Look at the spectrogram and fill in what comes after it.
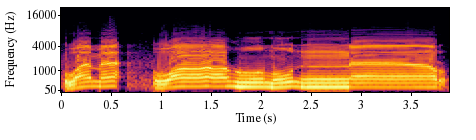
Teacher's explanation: যখন এখানে আমরা ওয়াকফ করব র পেশ রু আর উচ্চারণ হবে না, শুধু র উচ্চারণ হবে।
